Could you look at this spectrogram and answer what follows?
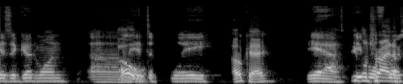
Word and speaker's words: Mantiply: So when it comes to explaining how to, you know, say our name, we would always say it's like Multiply, but with, obviously, because we'll get Mantiply is a good one. Mantiply.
